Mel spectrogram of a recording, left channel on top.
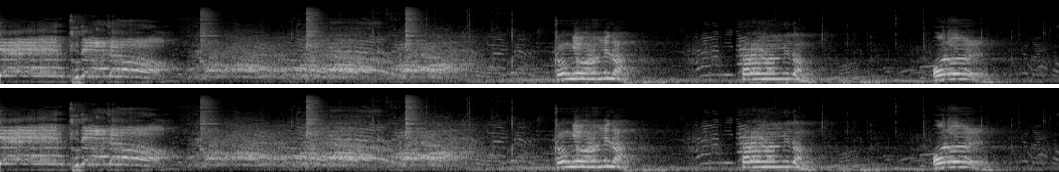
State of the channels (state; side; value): identical; both; correlation 1.00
